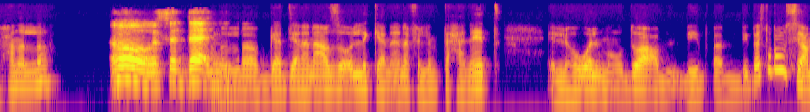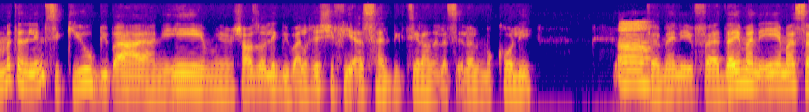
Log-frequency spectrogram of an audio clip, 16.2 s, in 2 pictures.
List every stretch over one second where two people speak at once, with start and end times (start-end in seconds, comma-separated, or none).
none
